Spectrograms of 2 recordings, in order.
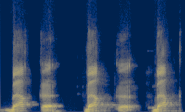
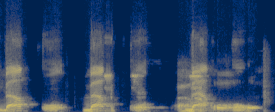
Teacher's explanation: ketika huruf itu berharakat sukun seringkali pantulannya tipis. Nah, ini pantulannya jangan tipis ya. Jangan bak bak bak tapi bako bako bako. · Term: pantulannya juga ikut tebal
